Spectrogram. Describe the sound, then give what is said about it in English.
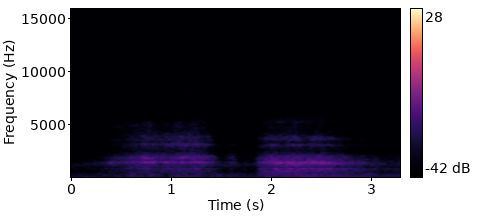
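Close breathing against the throat: soft, airy breaths heard as two sustained stretches split by a brief pause. Quiet and intimate, with no talk. “I know you can feel my breath against your throat.”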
